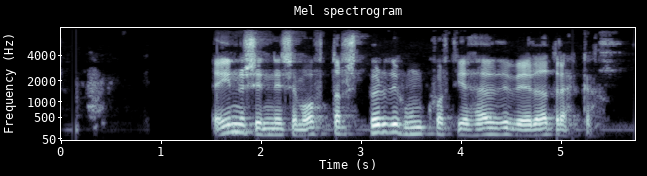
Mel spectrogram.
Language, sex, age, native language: Icelandic, male, 30-39, Icelandic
